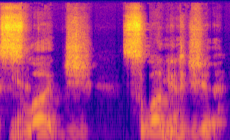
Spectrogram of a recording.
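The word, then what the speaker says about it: Slugdge: It's like slug. It's like it's well it's spelled s l u g d g. So like sludge slug.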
